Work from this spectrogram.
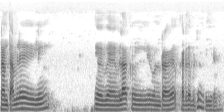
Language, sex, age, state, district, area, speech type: Tamil, male, 30-45, Tamil Nadu, Sivaganga, rural, spontaneous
